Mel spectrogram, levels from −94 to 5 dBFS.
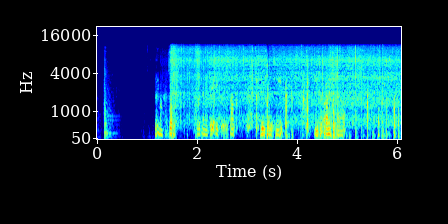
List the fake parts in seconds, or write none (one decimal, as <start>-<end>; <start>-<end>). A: none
